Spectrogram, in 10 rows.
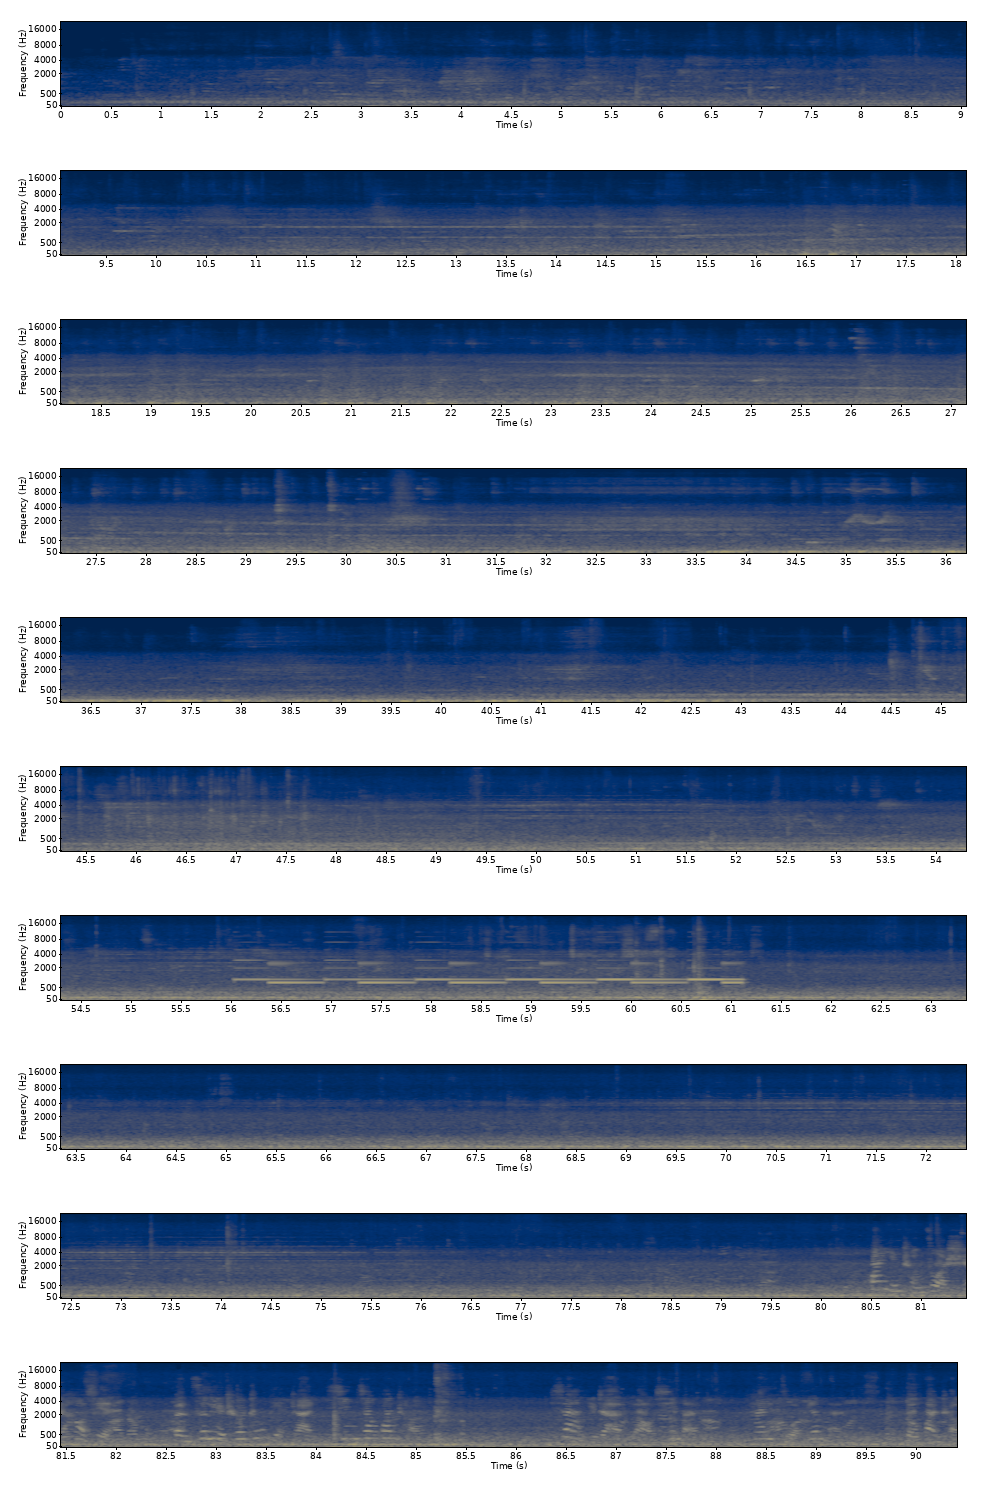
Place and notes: Huangpu District, Shanghai - Line 10 (Shanghai Metro)
from Xintiandi Station to Yuyuan Garden Station, Binaural recording, Zoom H6+ Soundman OKM II ( SoundMap20131126- 34)
Huangpu, Shanghai, China, 26 November 2013, 18:14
